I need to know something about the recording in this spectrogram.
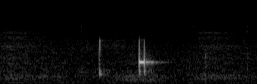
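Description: An answering machine beeps.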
